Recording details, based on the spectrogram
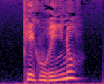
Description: Udtale [ pekoˈʁiːno ]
